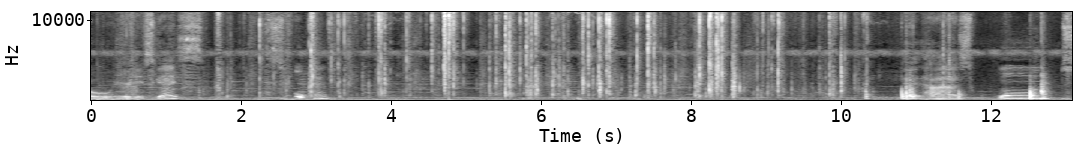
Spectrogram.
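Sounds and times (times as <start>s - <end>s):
plastic packaging crinkling: 0.4s - 10.5s.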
